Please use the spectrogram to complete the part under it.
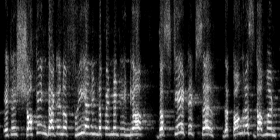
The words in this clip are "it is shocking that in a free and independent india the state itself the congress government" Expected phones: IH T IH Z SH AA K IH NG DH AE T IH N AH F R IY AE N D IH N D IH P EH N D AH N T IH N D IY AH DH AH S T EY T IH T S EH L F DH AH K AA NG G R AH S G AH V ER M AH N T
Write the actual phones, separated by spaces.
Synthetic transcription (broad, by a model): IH T IH Z SH AA K IH NG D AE T IH N AH F R IY AE N D IH N D IH P EH N D AH N T IH N D IY AH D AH S T EY T IH T S EH L F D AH K AA NG G R AH S G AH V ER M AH N T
